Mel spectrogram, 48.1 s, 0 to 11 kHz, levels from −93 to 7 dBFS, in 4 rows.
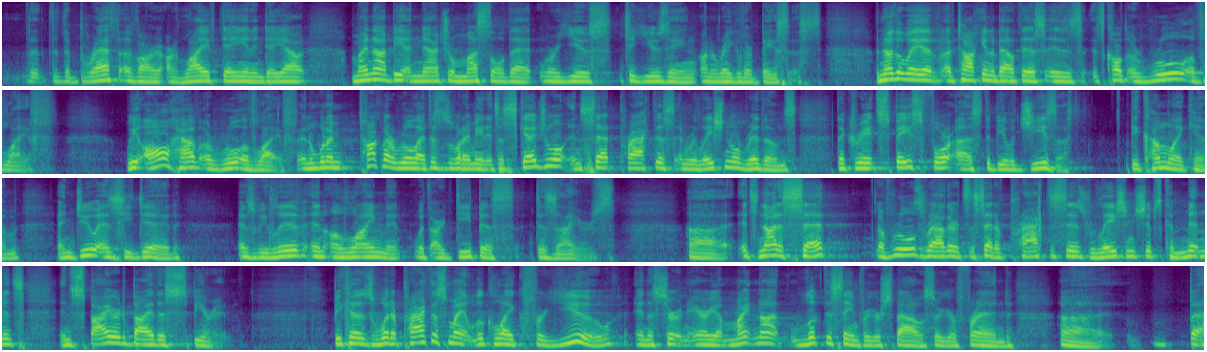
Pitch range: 135-170 Hz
